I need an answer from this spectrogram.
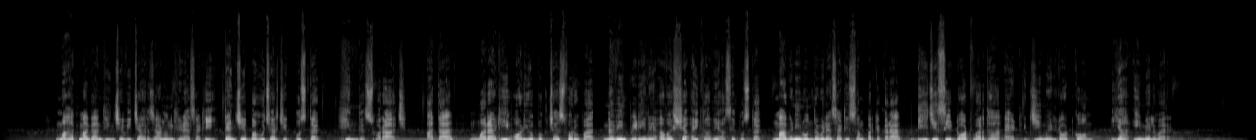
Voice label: Promo, Marathi

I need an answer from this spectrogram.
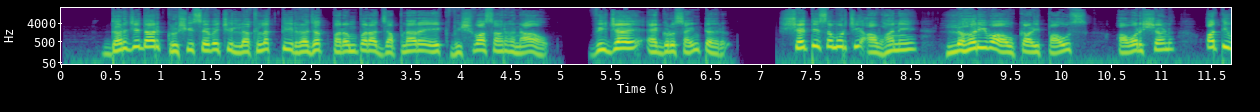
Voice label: Marathi

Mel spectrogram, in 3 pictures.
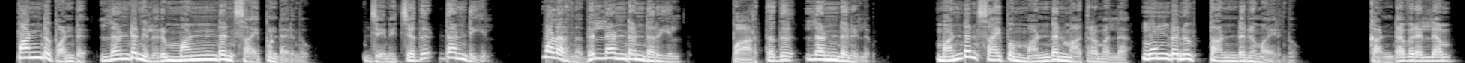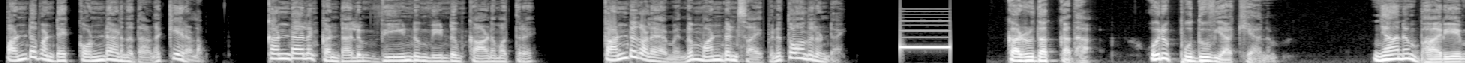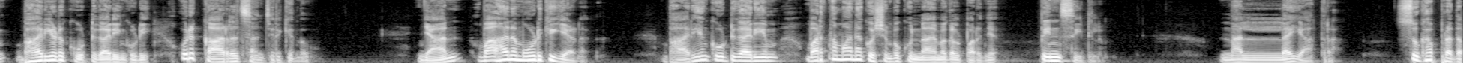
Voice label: Audio Books Malayalam

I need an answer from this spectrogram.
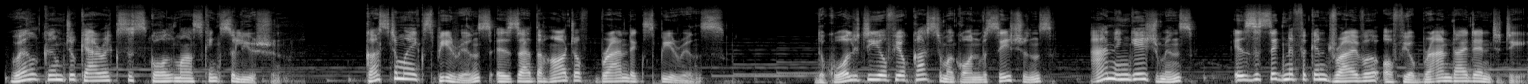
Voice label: explainer, English; karix

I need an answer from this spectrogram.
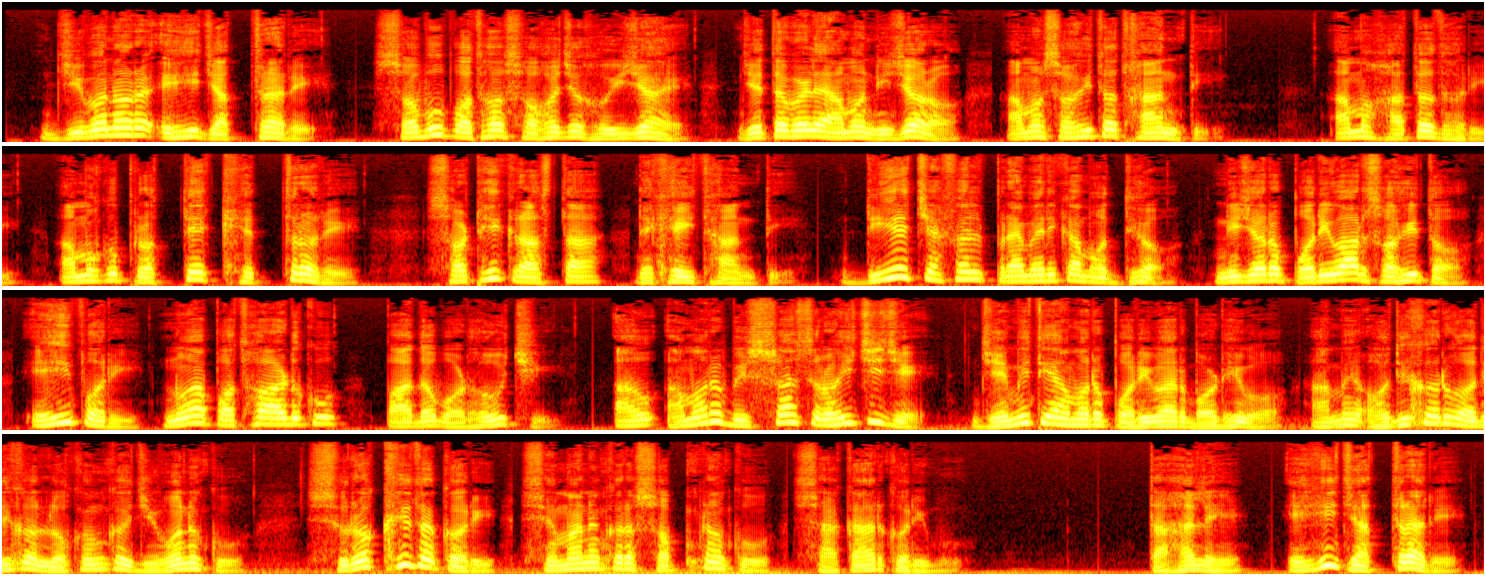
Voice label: narration oriya

